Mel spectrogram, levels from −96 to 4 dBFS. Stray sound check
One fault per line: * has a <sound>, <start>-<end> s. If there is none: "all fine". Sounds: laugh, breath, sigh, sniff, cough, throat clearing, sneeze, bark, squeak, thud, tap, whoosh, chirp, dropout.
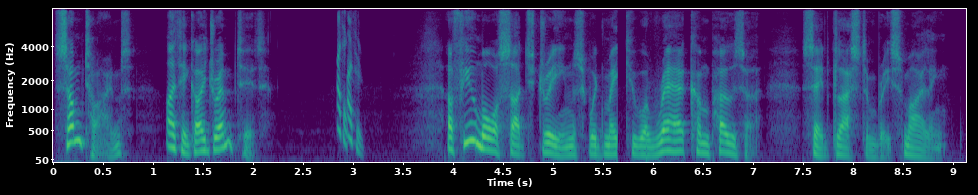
* has a chirp, 2.8-3.1 s
* has a dropout, 5.6-5.7 s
